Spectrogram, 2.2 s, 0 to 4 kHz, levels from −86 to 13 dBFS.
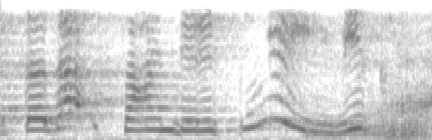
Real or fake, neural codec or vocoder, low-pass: fake; vocoder, 22.05 kHz, 80 mel bands, WaveNeXt; 3.6 kHz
